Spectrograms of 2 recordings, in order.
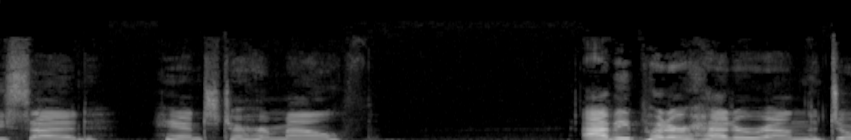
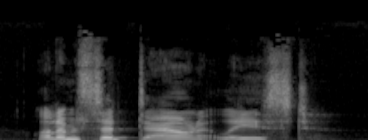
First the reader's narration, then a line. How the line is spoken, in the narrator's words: Wimax suggested gruffly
